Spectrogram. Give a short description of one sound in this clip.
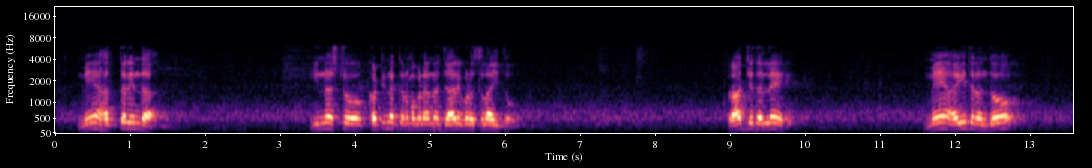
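An elderly man speaks calmly into microphones, reading out in short phrases with pauses.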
